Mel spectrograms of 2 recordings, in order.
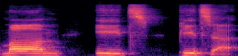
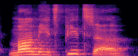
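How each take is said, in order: First: It is read slowly, word by word. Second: It is read at a quick, natural pace. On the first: The reader is pointing at each word. The speaker calls it wrong. "But with pointing, you might go" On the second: The reader is not pointing at each word. The speaker calls it right. "without pointing"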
